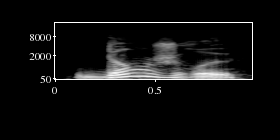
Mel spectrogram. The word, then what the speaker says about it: dangereux: cruel remember cruel cruel dangereux final x not pronounce don't really pronounce this here ok dang dangereux mort final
